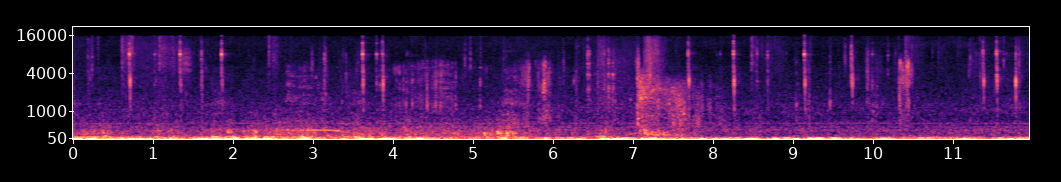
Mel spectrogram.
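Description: Gunshots in a World War I era first-person shooter game set around 1916, dense cracking shots and booms over a constant loud battlefield rumble, continuous and busy, without talk.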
